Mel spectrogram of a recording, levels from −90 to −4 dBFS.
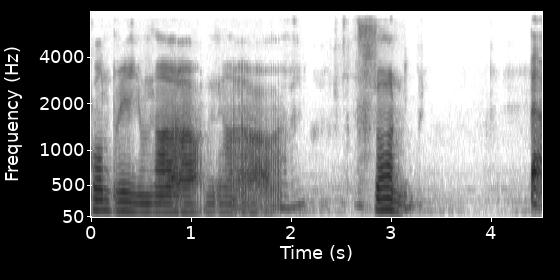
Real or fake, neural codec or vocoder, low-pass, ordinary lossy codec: fake; autoencoder, 22.05 kHz, a latent of 192 numbers a frame, VITS, trained on one speaker; 7.2 kHz; Opus, 64 kbps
